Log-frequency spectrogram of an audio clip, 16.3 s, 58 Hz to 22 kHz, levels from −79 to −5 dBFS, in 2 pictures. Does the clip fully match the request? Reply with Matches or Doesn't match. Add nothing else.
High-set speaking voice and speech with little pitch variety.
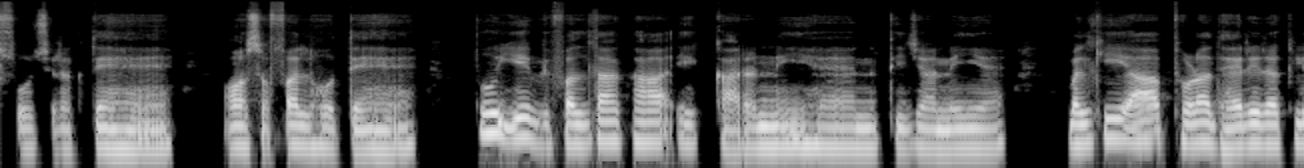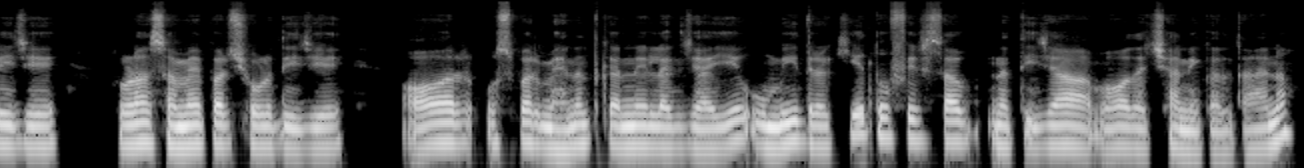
Doesn't match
